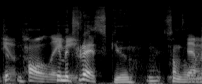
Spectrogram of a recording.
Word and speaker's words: Dimitrescu: It's not Skew. You don't pronounce. I know they say that in the game. I guess that's how they pronounce it is Dimitrescu. Demitrescu or something. Demitrescu, I think is right.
